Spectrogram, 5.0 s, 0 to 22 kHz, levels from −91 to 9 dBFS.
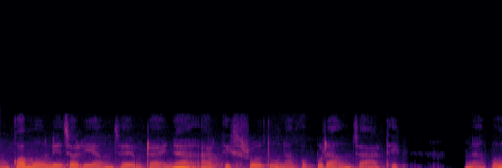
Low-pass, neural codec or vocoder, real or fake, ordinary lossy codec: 7.2 kHz; none; real; none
